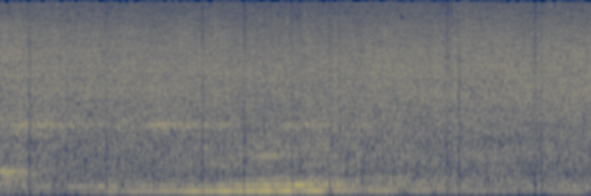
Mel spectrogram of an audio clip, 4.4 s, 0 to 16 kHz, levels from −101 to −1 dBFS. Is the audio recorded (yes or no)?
yes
